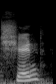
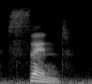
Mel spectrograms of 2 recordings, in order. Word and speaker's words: send: For example, send. And they pronounce this, so if you make a mistake, you will end up pronouncing this as shend it. It's not shend, it's send.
